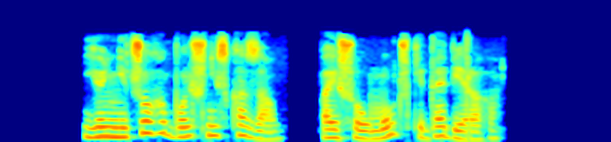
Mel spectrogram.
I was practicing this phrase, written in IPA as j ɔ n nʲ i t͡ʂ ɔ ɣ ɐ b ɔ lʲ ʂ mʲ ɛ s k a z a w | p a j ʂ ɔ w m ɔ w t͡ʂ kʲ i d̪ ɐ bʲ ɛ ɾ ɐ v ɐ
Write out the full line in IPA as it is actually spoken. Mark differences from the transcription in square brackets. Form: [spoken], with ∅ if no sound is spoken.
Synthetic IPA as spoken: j ɔ n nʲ i t͡ʂ ɔ ɣ ɐ b ɔ lʲ ʂ [nʲ] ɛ s k a z a w | p a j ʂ ɔ w m ɔ w t͡ʂ kʲ i d̪ ɐ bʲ ɛ ɾ ɐ [ɣ] ɐ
